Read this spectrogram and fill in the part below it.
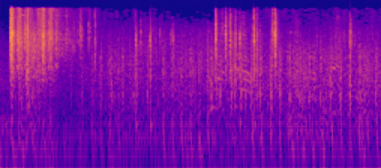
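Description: A rifle is reloaded with metallic clicks and clacks.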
